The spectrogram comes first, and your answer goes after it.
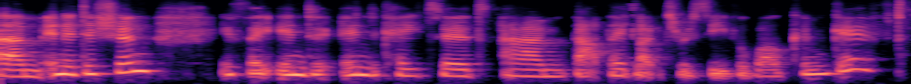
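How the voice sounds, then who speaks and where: A woman speaks at a fairly quick pace with vocal fry. The background is quiet. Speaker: customer advocacy team member presenting at a conference. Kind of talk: conference presentation. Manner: fast; hesitant, many fillers.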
